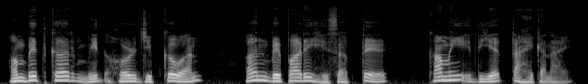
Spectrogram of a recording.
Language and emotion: Santali, neutral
